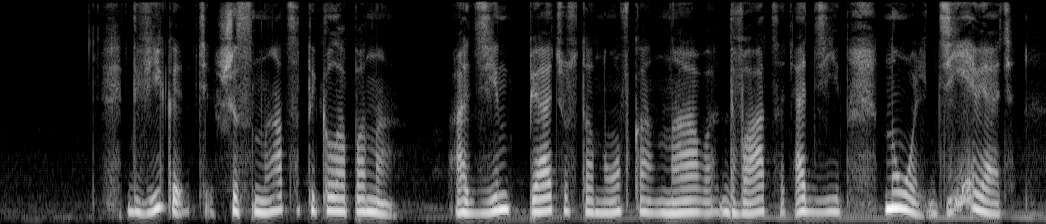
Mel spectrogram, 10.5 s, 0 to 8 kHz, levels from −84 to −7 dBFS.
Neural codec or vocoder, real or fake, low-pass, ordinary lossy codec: none; real; none; none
